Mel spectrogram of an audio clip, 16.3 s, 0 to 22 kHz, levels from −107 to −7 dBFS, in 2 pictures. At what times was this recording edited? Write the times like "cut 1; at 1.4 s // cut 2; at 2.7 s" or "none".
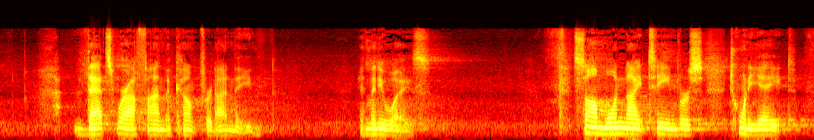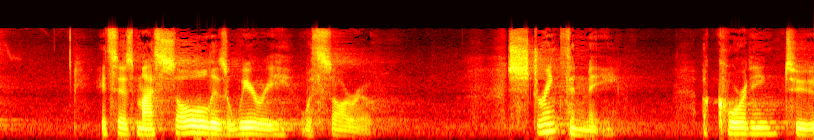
cut 1; at 3.7 s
